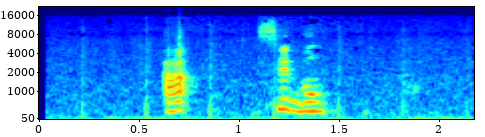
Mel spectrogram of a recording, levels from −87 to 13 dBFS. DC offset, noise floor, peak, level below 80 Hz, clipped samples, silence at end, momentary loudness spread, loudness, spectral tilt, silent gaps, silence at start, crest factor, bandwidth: under 0.1%; -42 dBFS; 0 dBFS; -46 dBFS; under 0.1%; 0.15 s; 12 LU; -16 LUFS; -3 dB/octave; none; 0.5 s; 20 dB; 16 kHz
